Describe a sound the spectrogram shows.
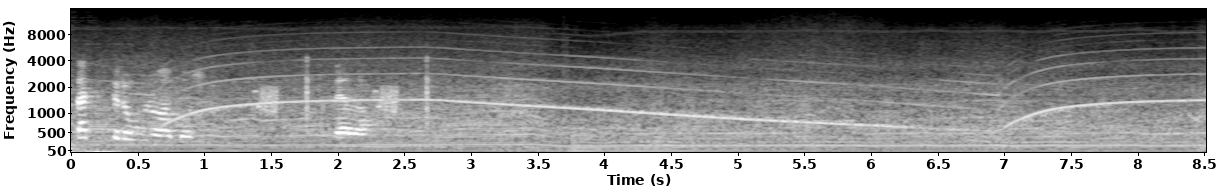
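A car engine revs high, shifting gears as it speeds along a road.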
